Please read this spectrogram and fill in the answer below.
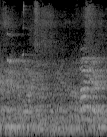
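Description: Athletic shoes squeaking on a hardwood gym floor as the fencers move, one short squeak near the end, over the steady murmur of voices in a large hall.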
